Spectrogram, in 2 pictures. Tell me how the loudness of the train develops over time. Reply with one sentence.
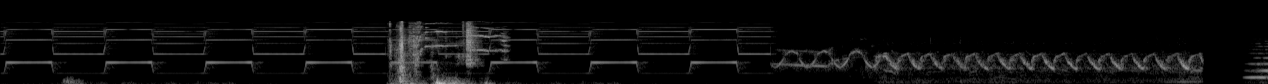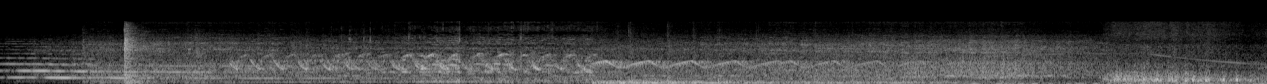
The loudness of the train goes down, then up.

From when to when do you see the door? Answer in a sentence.
The door can be heard from 3.9 to 5.1 s and from 13.5 to 14.8 s.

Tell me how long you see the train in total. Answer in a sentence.
The train can be heard for 13 seconds in total.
